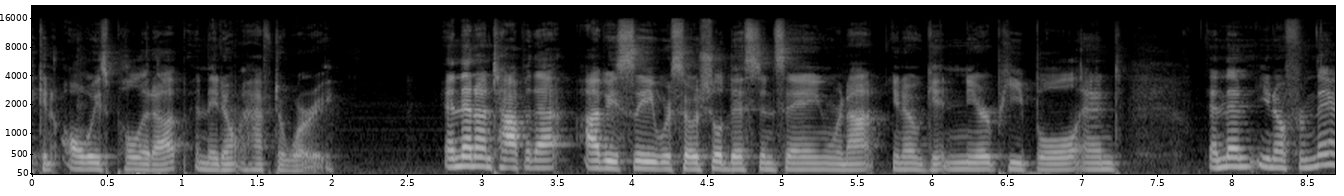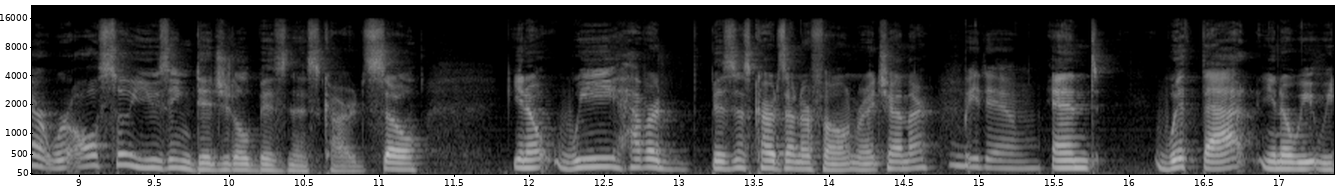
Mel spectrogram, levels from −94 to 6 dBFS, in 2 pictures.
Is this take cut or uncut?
uncut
